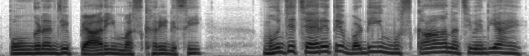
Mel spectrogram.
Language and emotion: Sindhi, happy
